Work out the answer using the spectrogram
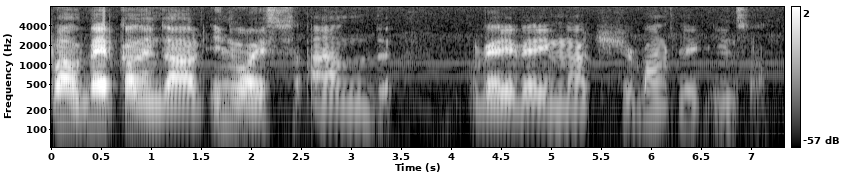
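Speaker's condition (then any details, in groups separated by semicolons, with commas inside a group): Cerebral palsy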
